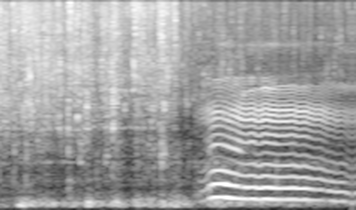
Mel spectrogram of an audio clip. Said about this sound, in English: And while you're doing that, I'm going to get our butternut squash over to the sink. Okay. To drain the water out.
